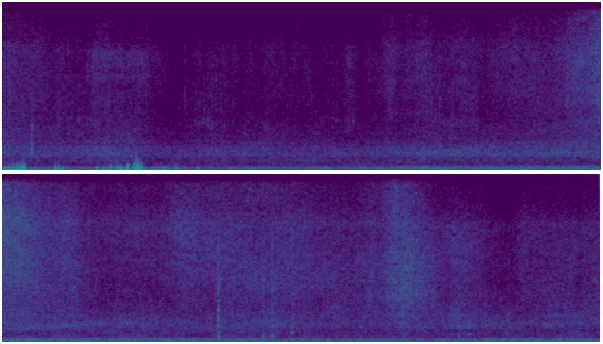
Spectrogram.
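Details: Outdoor wind buffeting the microphone and low rumbling noise, with a few knocks at the start; no animal call.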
